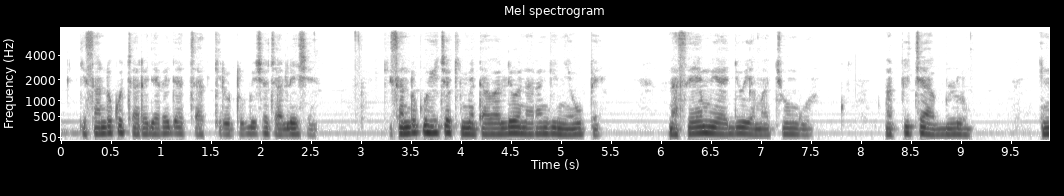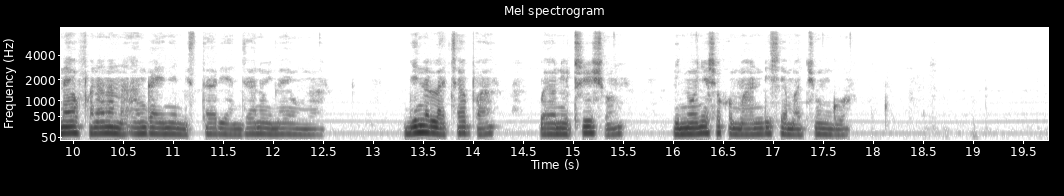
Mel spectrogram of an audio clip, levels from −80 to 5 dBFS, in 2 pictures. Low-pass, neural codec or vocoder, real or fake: 7.2 kHz; none; real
